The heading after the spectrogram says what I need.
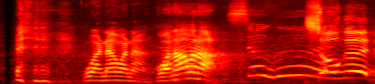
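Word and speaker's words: guanábana: If you can pronounce it. I can say soursop. I know how to say soursop, but guanamana? Guanabana.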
